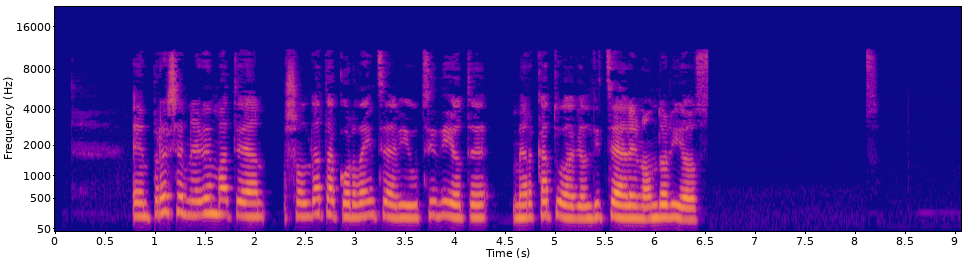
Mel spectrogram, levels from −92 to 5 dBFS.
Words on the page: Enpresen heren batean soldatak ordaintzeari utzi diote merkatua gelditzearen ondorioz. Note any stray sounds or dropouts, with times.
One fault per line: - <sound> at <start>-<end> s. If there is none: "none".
none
